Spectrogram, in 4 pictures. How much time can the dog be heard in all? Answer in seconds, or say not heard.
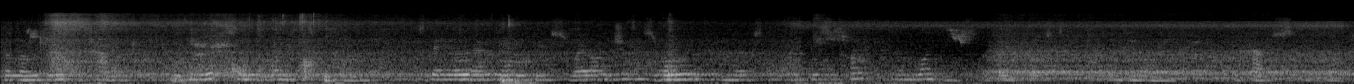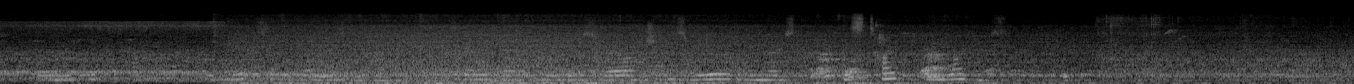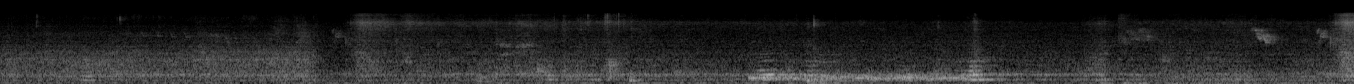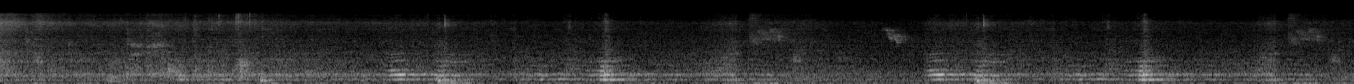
2 s.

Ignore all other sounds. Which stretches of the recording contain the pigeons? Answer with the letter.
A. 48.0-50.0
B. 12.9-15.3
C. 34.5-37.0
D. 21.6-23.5
C.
